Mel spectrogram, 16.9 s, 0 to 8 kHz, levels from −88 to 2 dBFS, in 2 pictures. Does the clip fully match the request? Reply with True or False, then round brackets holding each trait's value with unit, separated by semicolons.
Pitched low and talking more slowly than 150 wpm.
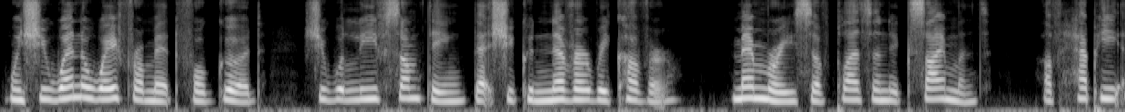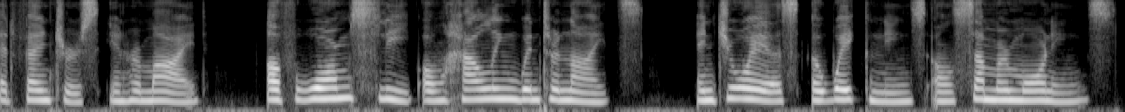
False (225 Hz; 140 wpm)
